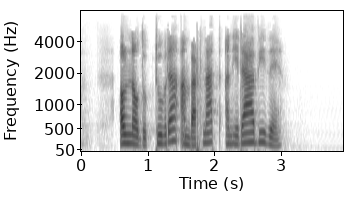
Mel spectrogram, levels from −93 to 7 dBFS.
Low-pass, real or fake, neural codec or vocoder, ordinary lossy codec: 7.2 kHz; fake; codec, 16 kHz, about 1 kbps, DyCAST, with the encoder's durations; MP3, 32 kbps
